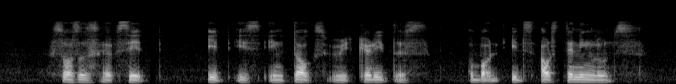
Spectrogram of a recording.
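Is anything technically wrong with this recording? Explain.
Yes. The speech breaks at regular intervals from gaps at the joins of encoded pieces: 1.50 to 1.56 s (about 51 ms), 3.56 to 3.59 s and 5.59 to 5.63 s (each about 38 ms), repeating every 2 s. The audio appears to have been encoded in 2-second segments and joined without trimming each segment's encoder start delay and last-frame padding. Each join produces a short silence with smeared edges, and the speech then resumes where it stopped.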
